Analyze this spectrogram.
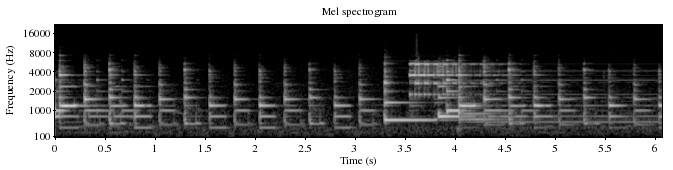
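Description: A built-in LG K10 LTE ringtone: a plucked-string style melody of quick notes, about four a second. A little past halfway a louder, brighter chord swells in, and then the quick notes carry on.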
